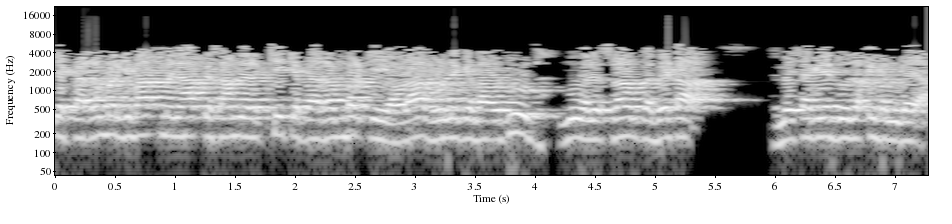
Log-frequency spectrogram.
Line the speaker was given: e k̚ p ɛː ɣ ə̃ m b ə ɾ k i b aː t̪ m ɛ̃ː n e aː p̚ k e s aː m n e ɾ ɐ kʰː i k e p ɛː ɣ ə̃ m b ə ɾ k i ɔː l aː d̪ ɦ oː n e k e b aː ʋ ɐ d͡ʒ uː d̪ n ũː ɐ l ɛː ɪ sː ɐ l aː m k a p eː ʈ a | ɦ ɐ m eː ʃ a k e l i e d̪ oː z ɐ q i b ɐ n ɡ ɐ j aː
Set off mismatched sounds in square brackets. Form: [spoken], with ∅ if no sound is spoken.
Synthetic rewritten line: e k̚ p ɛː ɣ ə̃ m b ə ɾ k i b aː t̪ m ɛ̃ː n e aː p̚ k e s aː m n e ɾ ɐ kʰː i k e p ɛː ɣ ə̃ m b ə ɾ k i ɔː l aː d̪ ɦ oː n e k e b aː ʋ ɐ d͡ʒ uː d̪ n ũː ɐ l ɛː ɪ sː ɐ l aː m k a [b] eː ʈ a | ɦ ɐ m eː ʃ a k e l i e d̪ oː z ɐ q i b ɐ n ɡ ɐ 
